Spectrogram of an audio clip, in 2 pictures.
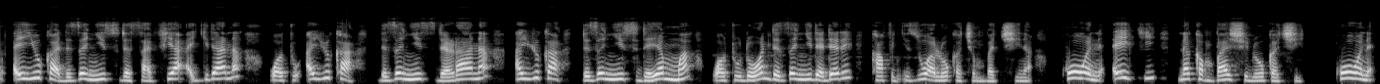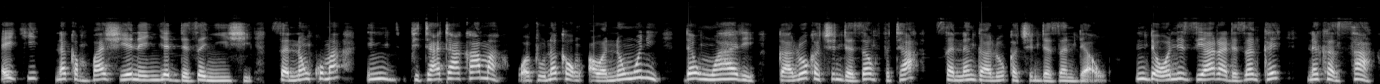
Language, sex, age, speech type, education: Hausa, female, 46-60, spontaneous, tertiary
